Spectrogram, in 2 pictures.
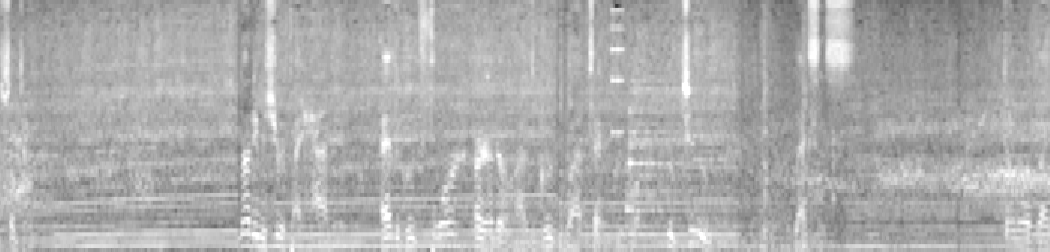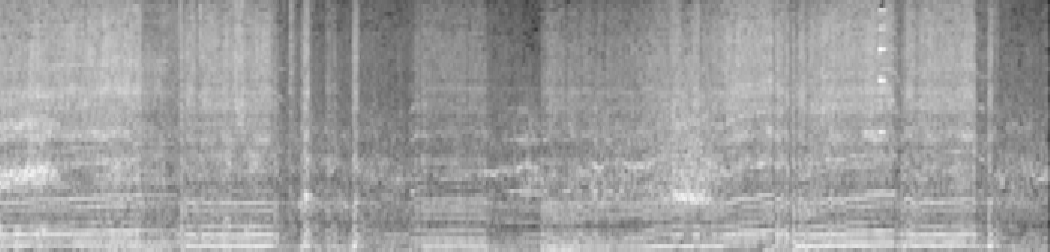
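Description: Tyres squeal through corners.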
